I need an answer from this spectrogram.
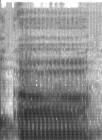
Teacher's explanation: इसमें मुंह जो है पूर्ण रूप से खुला हुआ है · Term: विवर्त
